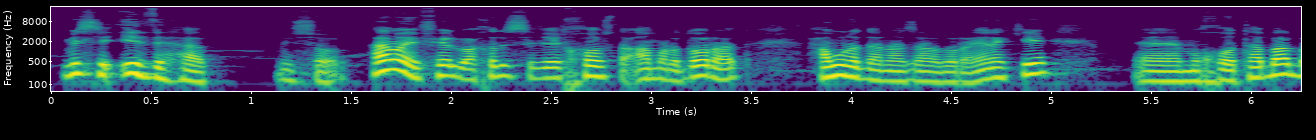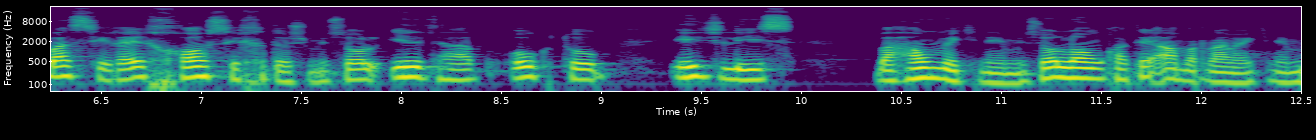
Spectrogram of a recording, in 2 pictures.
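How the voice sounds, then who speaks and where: A man with a Tajik accent teaching a grammar lesson from a textbook. He reads Arabic lines slowly, then explains them with rhetorical questions. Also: a little high, darkish tone.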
